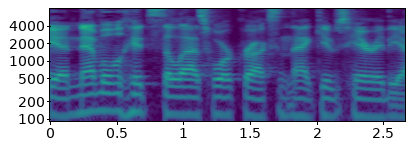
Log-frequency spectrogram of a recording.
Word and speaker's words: Horcrux: Yeah, so Neville pretty much defeats the last Horcrux. How do you say it? Horcrux, yeah.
